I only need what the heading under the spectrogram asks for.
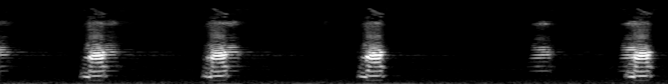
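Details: A boreal digging frog, an endangered species calling in the city, gives short, nasal, bleating calls, repeated roughly every second and a half.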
